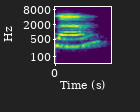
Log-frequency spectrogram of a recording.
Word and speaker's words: lamb: The letter B is silent in lamb, climb, and Tom.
